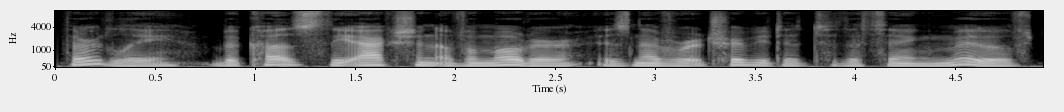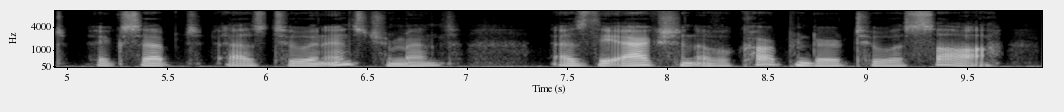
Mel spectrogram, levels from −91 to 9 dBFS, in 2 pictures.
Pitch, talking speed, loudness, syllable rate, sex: 125 Hz, 170 wpm, -21 LUFS, 5.0 syllables/s, male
